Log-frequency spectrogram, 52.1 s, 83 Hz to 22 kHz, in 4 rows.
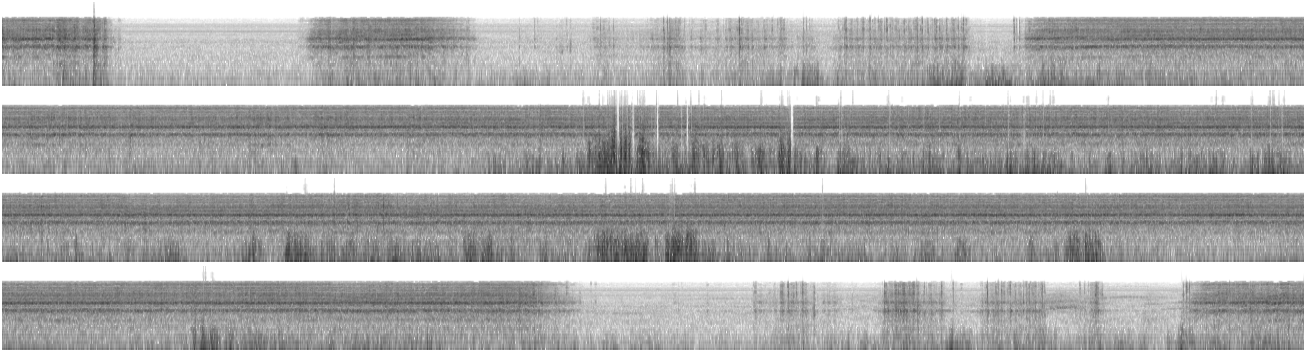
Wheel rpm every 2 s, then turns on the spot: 60, 50, 40, 20, 20, 110, 160, 160, 160, 160, 160, 160, 160, 160, 160, 160, 160, 160, 160, 160, 160, 160, 40, 10, 30, 50.
6-10 46-50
